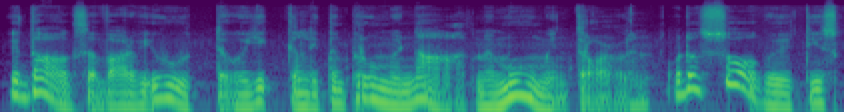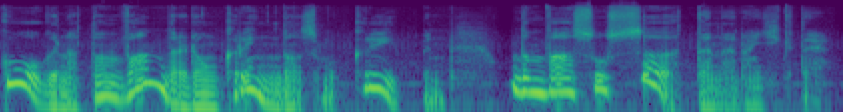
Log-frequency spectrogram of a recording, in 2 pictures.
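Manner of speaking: adorable Finnish accent on Swedish words. Shown as a demonstration. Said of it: "when you talk with a Finnish accent".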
